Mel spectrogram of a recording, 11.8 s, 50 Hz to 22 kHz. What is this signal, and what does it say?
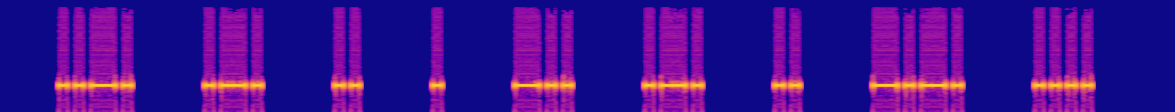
Morse code, heard as a keyed tone, about 15 wpm, spaced as for 8 wpm, 1000 Hz. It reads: FRIEDRICH
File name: qotdfiles / 8wpm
